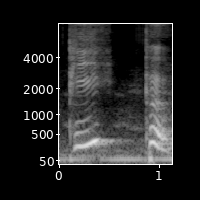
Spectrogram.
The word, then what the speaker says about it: pipe: Le E هنايا il est muet ما نسمعوش ما نطقوش. Le L et le A c'est la. Le P et le I c'est pi. Le P et le E c'est peu. La pi peu.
